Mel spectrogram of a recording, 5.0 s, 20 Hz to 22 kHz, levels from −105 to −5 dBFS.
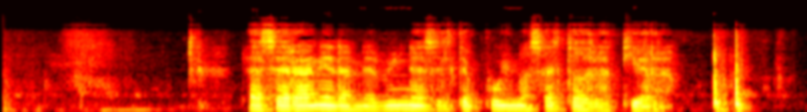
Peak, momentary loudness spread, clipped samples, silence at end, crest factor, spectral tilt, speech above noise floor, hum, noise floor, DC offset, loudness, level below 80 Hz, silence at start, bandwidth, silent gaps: -2 dBFS; 14 LU; under 0.1%; 0.35 s; 20 dB; -5.5 dB/octave; 32 dB; none; -50 dBFS; under 0.1%; -20 LUFS; -58 dBFS; 1.2 s; 9.4 kHz; none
